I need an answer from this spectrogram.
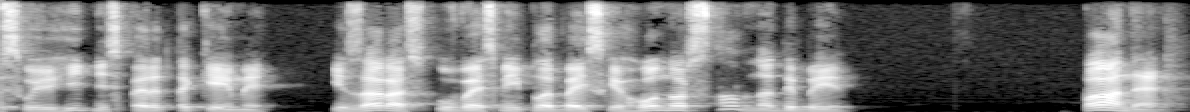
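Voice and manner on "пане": a loud, firm "Пане"; loud address. A narrator's reading. Narrator confronting the nobleman, loud and firm. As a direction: call him out loudly. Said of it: "голосно сказав я".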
